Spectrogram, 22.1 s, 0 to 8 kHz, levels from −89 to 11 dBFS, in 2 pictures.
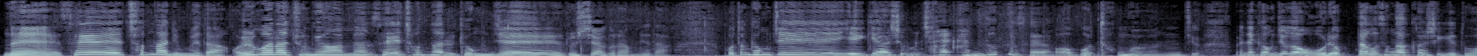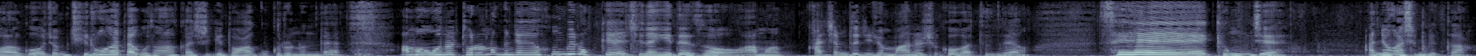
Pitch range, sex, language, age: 145-220 Hz, male, Korean, 40-59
